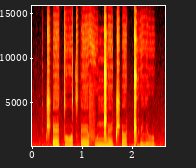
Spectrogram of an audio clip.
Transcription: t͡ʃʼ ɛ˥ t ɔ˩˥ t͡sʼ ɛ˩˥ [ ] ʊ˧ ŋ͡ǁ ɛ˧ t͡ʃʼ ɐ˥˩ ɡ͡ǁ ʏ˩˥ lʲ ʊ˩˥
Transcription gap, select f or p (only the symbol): f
